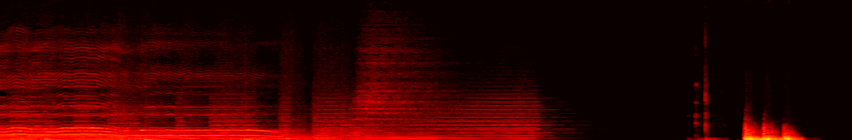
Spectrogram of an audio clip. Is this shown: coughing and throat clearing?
no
